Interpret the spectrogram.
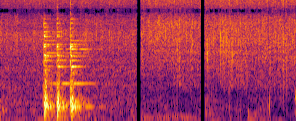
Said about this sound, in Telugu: ఉల్లిపాయలు పచ్చిమిర్చి టమాటోస్ ఇవన్నీ బాగా ఉడికిపోవాలండి ఫ్రై అవ్వాలి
